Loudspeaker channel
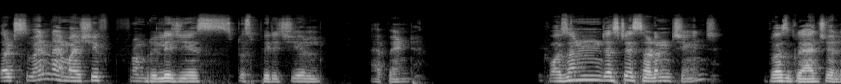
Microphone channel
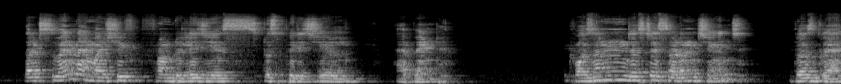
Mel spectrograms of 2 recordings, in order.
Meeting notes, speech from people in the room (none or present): none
